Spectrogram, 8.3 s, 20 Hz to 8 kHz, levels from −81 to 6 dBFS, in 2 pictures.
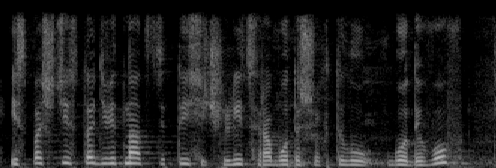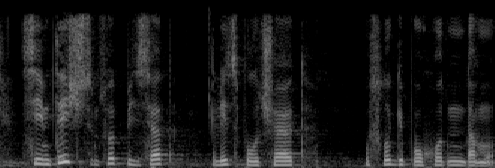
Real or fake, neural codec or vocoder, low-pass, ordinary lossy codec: real; none; 7.2 kHz; AAC, 48 kbps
